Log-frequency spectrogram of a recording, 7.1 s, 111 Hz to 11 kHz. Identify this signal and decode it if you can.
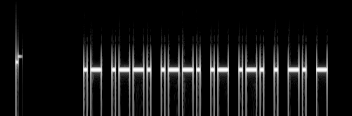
Morse code, heard as a keyed tone, about 17 wpm, 700 Hz. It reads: APPARENT
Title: LY Suffix - Top 100 Words with Base Words 17wpm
